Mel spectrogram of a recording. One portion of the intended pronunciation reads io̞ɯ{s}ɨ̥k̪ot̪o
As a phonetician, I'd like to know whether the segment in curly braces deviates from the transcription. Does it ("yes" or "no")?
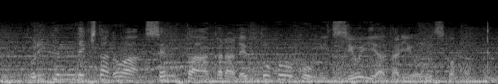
yes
